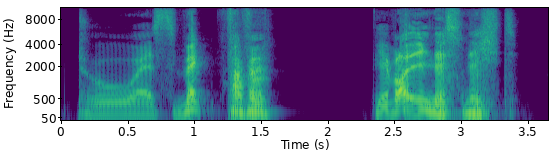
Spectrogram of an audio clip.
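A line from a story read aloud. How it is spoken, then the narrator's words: Croaking. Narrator (German): krächzte Lotte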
